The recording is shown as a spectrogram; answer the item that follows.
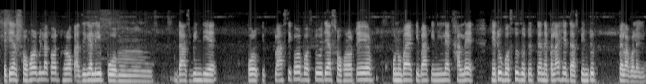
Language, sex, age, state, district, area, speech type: Assamese, female, 45-60, Assam, Golaghat, urban, spontaneous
